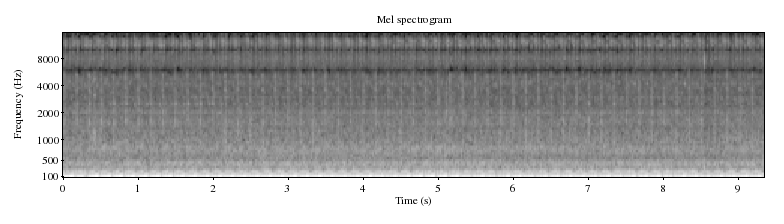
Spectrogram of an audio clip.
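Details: 6.4 Hemi V8 idling with a steady uneven lope, about three low thumps a second, from one dead cylinder; misfire persists after coil pack change, owner suspects fuel or pushrods.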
